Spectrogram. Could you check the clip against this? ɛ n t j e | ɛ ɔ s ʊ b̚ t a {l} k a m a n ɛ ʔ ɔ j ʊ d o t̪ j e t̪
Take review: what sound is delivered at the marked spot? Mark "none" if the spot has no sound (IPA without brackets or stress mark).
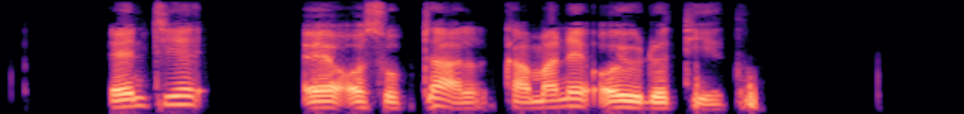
l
